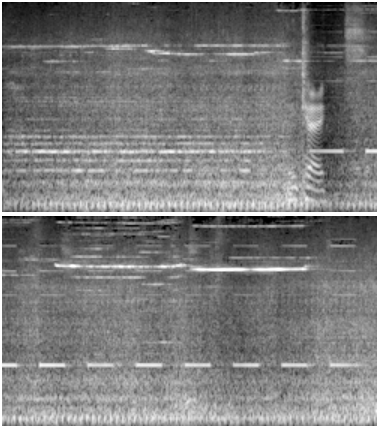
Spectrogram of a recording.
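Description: A vehicle's reversing alarm beeping, a single tone about twice a second, starting about four seconds in, over steady traffic and wind noise.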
